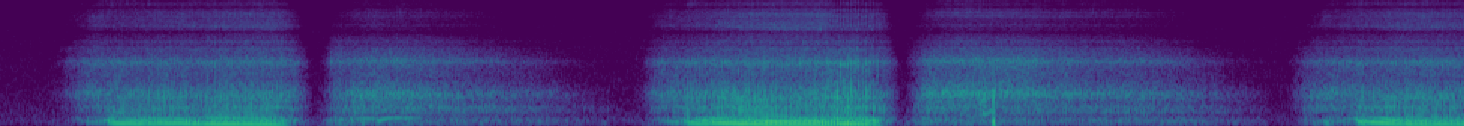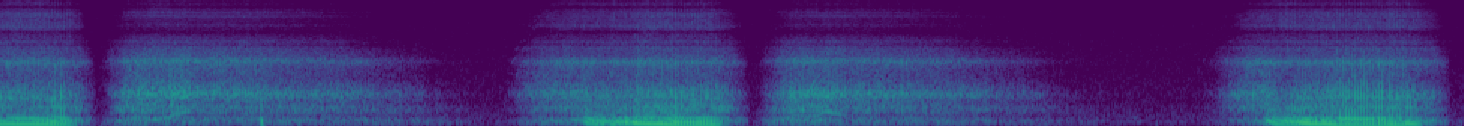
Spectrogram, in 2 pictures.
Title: snoring fading to heaving breathing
